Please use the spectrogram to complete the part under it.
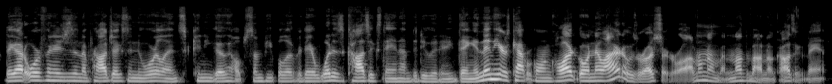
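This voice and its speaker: Speaking in a deep, creaky voice, she races along animatedly with few pauses, and the studio-quality audio has no echo. As host of a casual livestream, she recaps a trial's testimony in a chatty way, reading chat and letting out gasps and exclamations.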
